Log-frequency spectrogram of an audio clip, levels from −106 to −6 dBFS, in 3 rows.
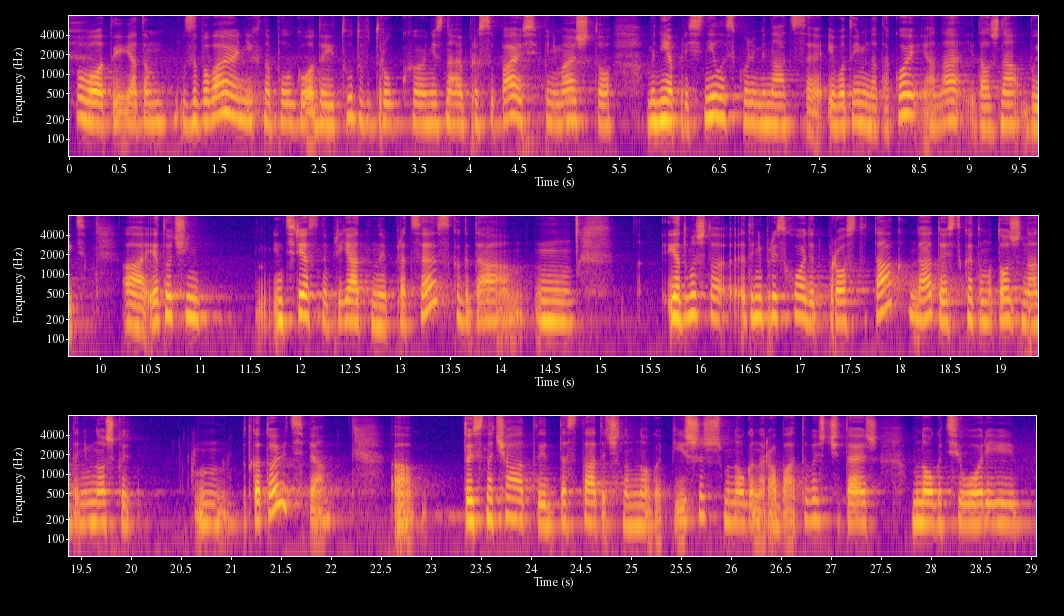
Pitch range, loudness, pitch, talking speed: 175-210 Hz, -26 LUFS, 185 Hz, 140 wpm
